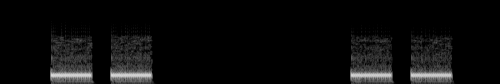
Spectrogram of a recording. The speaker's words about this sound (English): Let's see if he picks up the phone. If he doesn't, it's a you and me chat, all right?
